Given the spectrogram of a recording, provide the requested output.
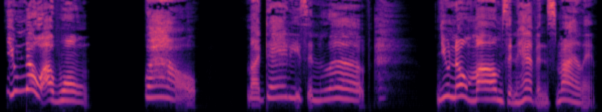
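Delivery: lightly high, touched and gentle; a hint of a moved daughter; tender daughter.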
